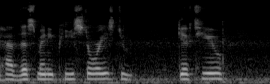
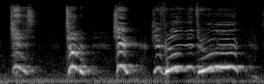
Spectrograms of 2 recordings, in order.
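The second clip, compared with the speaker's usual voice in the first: much higher, louder, half laughing half crying panic; panicked child; 8 dB louder than usual. Retold or imitated. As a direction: blurt it out in shrill kid panic. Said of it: "I'm like".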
